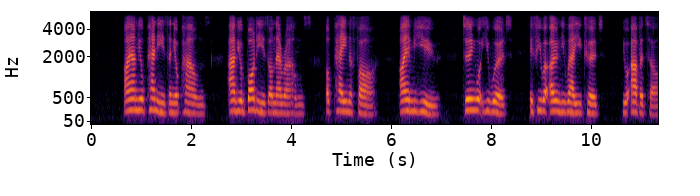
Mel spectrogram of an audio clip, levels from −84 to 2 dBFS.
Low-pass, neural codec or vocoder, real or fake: 5.4 kHz; codec, 16 kHz, 0.3 kbps, FocalCodec; fake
